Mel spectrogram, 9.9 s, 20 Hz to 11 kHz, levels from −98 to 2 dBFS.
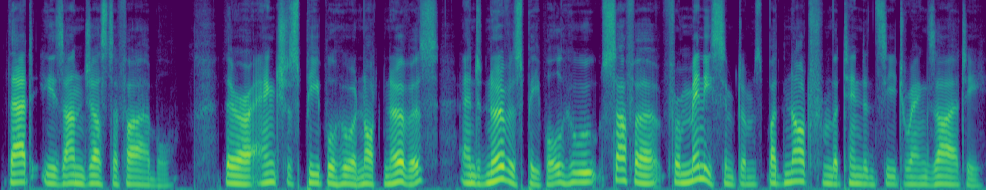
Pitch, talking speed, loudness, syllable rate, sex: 140 Hz, 160 wpm, -20 LUFS, 5.1 syllables/s, male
